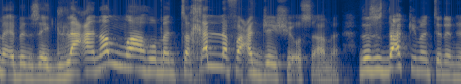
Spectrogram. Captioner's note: Arabic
